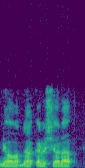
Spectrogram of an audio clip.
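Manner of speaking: normal talking voice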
